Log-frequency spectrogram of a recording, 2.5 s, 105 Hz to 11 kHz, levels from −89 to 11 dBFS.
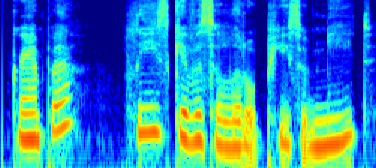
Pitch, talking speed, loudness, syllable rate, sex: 240 Hz, 215 wpm, -17 LUFS, 6.4 syllables/s, female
